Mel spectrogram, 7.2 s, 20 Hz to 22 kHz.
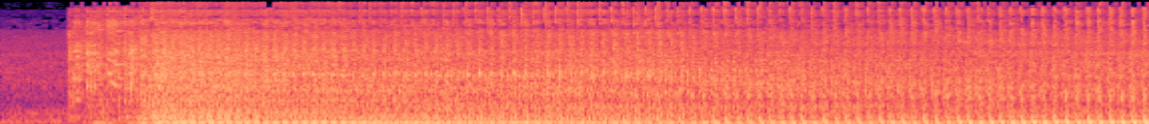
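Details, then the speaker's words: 2023 KTM 690 Enduro R started right after an oil change with AMSOIL Dirt 10W-50 to cycle the oil; a quick crank, fires at once and settles into an even thumping idle with no knocks or ticks, normal. "And now we've got the oil installed, everything buttoned up. We're gonna go ahead and start it up, let the oil cycle"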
